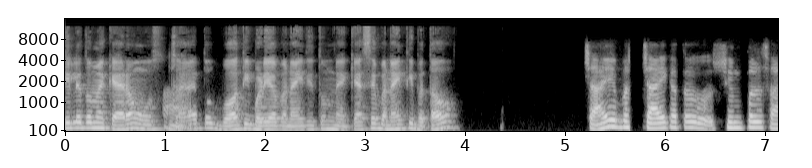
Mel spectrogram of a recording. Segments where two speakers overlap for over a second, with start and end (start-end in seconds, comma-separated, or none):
none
